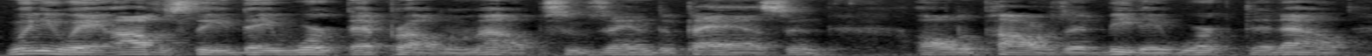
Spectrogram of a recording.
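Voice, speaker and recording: A man's voice: on the low side, fairly even intonation, normal speed, a little mellow. An older man, an interview guest, telling stories casually and acting out remembered dialogue as he goes. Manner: acts out remembered dialogue as he narrates. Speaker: interview guest, former tour manager. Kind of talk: casual anecdotal storytelling. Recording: roomy, echoing interview sound.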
